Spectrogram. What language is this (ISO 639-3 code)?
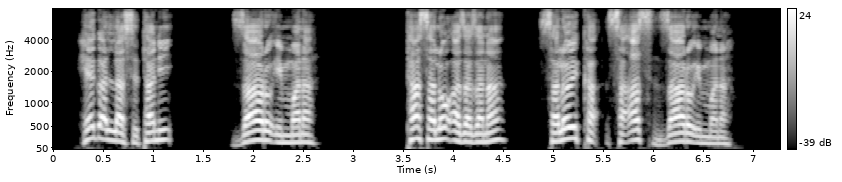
gmv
